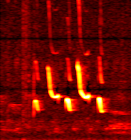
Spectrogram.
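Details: Yellow-cheeked tit song, a crisp run of sharp two-part whistles, a high downslurred note dropping onto a steady lower tone, repeated four times in quick succession against a quiet hissy background.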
